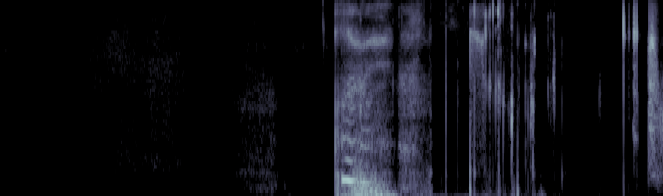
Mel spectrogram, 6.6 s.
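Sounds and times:
gentle ear licking: 3.2 - 5.7, 6.2 - 6.6.

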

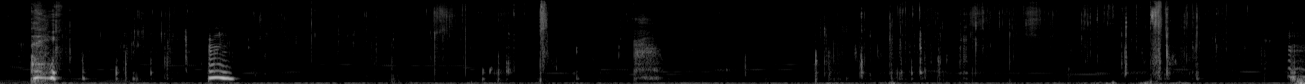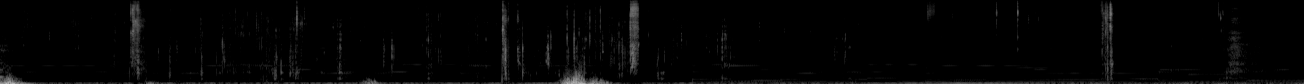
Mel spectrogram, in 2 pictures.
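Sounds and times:
person crunching and chewing food while eating: 0.0 - 26.0.

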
